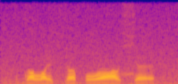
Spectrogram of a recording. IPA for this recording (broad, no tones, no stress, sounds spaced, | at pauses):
d ɐ lˠ e ç ɐ p o ʕ ʌ ɕ ɛ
